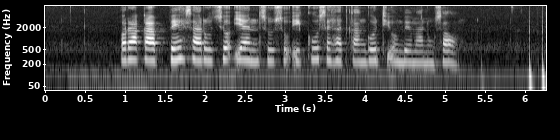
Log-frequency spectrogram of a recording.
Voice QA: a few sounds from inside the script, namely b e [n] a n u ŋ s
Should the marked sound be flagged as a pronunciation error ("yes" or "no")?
yes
